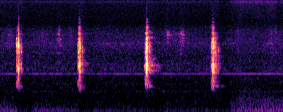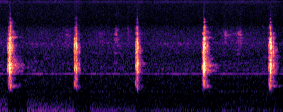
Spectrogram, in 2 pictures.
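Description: Ticking, one sharp tick about every second, like a clock, over a faint steady high tone and a low hum.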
